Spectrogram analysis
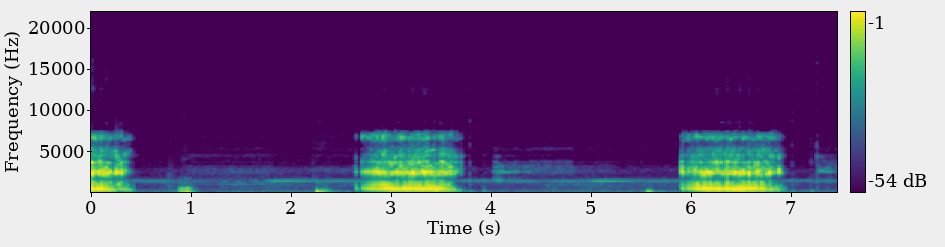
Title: #snoring #snoringasmr #snoringsleepingsoundeffect #sleepnoises #snoringsounds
